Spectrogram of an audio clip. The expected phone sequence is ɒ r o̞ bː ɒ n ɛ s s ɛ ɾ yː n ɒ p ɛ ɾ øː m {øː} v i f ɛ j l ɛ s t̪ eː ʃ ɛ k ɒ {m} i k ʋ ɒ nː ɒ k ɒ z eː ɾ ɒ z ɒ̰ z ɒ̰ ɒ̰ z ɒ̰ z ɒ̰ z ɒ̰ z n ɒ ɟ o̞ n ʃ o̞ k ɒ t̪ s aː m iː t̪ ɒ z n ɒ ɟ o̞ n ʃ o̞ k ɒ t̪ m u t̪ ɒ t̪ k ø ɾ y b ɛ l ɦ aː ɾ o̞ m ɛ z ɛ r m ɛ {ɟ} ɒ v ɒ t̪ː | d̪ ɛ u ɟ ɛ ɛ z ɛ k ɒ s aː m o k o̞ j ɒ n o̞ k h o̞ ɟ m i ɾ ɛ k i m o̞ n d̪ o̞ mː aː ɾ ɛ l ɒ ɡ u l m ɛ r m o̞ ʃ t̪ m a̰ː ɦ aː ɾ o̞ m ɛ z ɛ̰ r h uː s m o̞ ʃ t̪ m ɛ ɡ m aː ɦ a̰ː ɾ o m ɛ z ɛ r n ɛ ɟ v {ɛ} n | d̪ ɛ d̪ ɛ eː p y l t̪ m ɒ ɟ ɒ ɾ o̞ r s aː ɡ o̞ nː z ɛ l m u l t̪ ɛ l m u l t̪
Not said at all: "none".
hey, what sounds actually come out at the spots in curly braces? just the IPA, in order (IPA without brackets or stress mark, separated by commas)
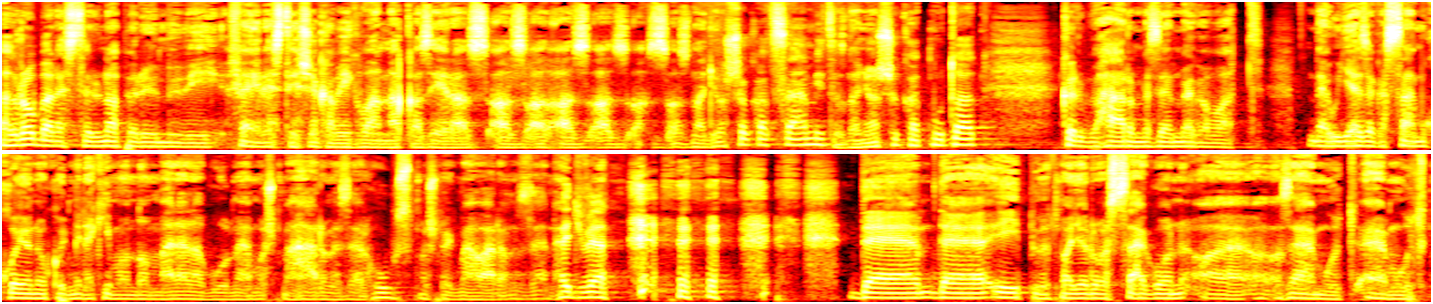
yː, m, ɡ, ɛ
